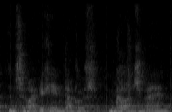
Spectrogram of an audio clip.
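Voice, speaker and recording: Medium pitch from a man at a moderate pace, over noticeable background noise and with audible room echo. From Scotland, Aberdeen. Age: 80s+. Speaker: author and traveler. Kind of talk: casual interview.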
